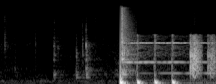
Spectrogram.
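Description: A few faint clicks as a telephone handset is picked up, then, about a second in, telephone hold music starts suddenly: an electronic tune with a steady beat, thin and cut off in the treble as it comes down the phone line.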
